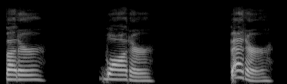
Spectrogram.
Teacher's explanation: in rapid speech, the T between two vowels becomes a tap. A quick, light touch of the tongue against the alveolar ridge. · Lighten the pressure. The tongue taps quickly without the full stop of a normal T. It is closer to a soft D, but not quite. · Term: tapped T, the tapped T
